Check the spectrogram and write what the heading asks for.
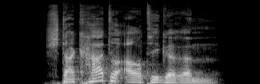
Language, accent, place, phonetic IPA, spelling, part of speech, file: German, Germany, Berlin, [ʃtaˈkaːtoˌʔaːɐ̯tɪɡəʁəm], staccatoartigerem, adjective, De-staccatoartigerem.ogg
- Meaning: strong dative masculine/neuter singular comparative degree of staccatoartig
